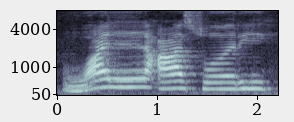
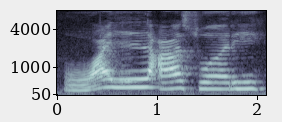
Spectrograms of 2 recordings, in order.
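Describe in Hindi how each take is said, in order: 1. यह शब्द हल्के र और छोटी इ के साथ खत्म होता है। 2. यह शब्द हल्के र और छोटी इ के साथ खत्म होता है।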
